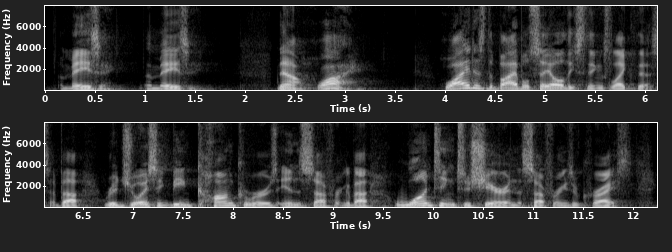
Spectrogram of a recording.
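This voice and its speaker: In a room with audible echo, a man at medium pitch talks at a moderate pace, his pitch swinging very widely. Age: 40s. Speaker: pastor. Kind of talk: sermon.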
